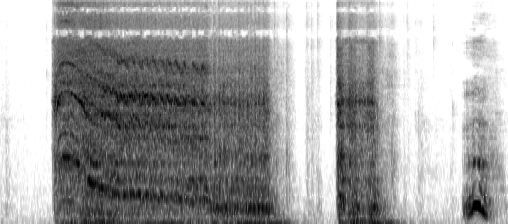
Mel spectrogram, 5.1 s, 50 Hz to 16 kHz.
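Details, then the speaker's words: Milwaukee Gen 3 hammer drill (2804-20) boring at speed two in drill mode under heavy load: screaming motor with a rough, fluttering buzz and brief stalls; an odd noise under load, possibly clutching out, cause unclear. "you hear that oh what is that i don't know what that is that's weird maybe that's sick is it clutching out i don't know i don't know that's odd"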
